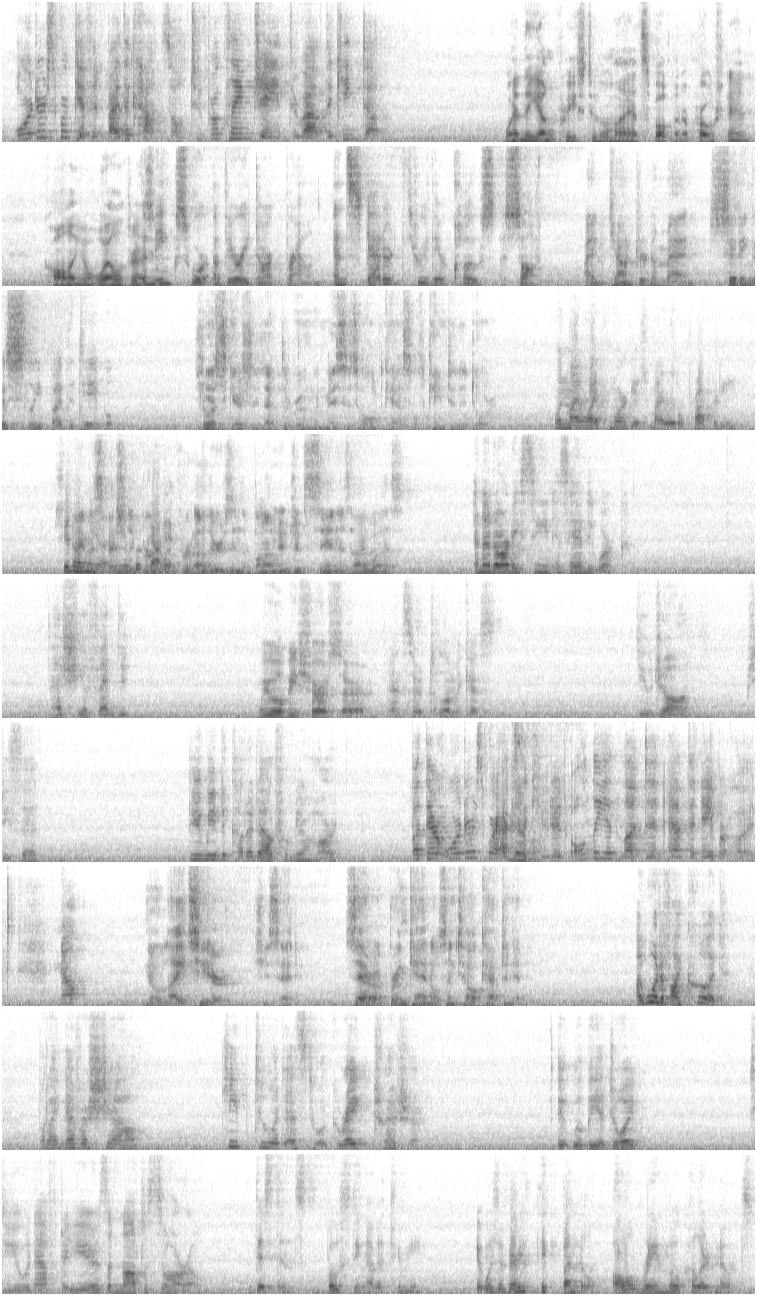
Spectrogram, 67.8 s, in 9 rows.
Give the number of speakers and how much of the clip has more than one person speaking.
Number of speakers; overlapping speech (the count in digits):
9, about 5%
